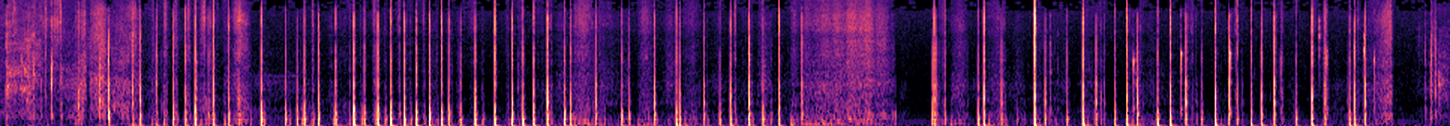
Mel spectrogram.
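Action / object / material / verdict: tap / vinyl-covered foam bicycle saddle / vinyl, foam / none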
